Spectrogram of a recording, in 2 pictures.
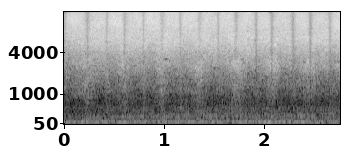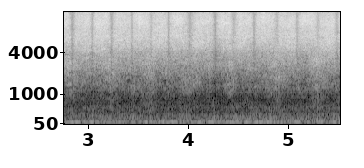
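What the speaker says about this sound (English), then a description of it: "And this is a quick, light sanding." Rapid, rhythmic back-and-forth scratching of 320 grit sandpaper lightly sanding painted furniture by hand, steady and close, with no talking.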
